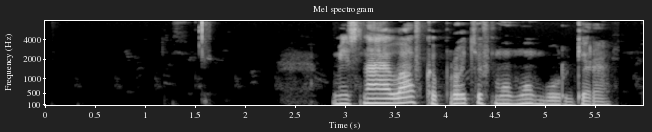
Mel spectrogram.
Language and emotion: Russian, neutral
